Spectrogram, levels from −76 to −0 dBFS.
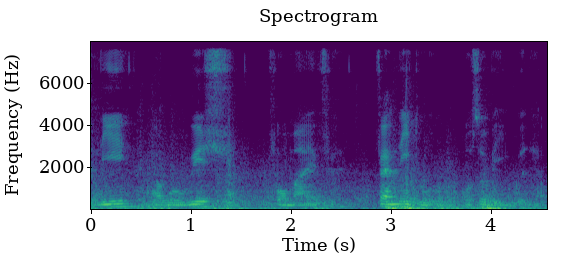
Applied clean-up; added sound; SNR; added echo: none; Thunder / Rain; -1 dB; none.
